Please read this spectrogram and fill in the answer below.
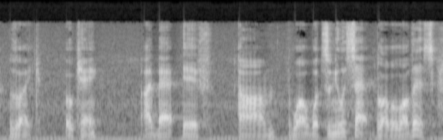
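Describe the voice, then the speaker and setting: A man at a very slow pace with long, frequent pauses and very even loudness, noticeable background noise behind him. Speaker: gaming streamer. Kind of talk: casual chat. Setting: live stream.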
